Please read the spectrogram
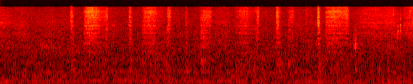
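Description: Pen writing on a paper notepad: faint, short strokes in quick succession as a mathematical symbol is written out.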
